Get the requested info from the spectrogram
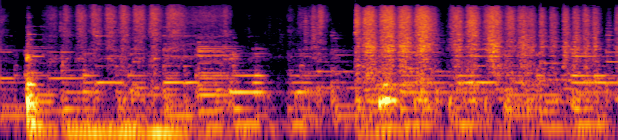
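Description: Flat metal paint scraper dragged across wet acrylic paint on a painting panel: a quick run of rough scraping strokes, with a short pause about halfway through.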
